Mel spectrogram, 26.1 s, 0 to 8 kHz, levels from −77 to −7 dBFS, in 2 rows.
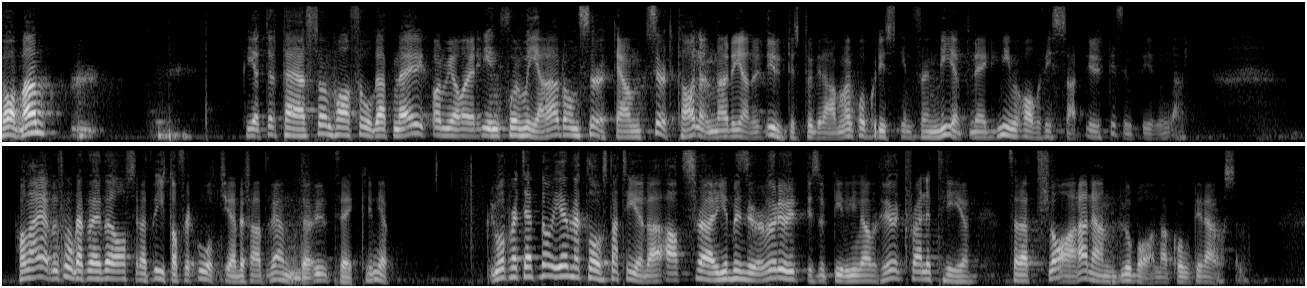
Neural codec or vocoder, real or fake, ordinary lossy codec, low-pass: codec, 16 kHz, 0.5 kbps, X-Codec, HuBERT features, trained on general audio; fake; none; 7.2 kHz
